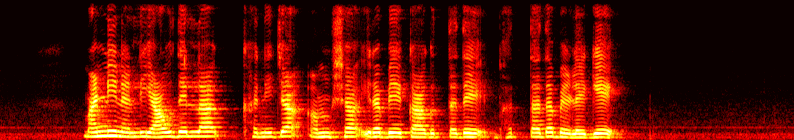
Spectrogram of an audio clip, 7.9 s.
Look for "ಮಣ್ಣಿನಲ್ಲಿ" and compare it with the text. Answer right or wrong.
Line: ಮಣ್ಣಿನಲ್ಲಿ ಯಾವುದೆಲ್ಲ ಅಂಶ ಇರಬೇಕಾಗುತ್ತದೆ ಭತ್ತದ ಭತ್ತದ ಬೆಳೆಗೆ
right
